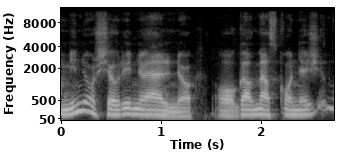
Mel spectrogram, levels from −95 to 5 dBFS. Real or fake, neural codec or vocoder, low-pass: real; none; 10.8 kHz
